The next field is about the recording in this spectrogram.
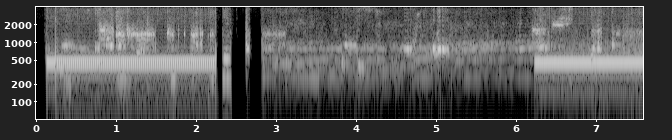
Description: Ringback tone (North America), 440 + 480 Hz.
